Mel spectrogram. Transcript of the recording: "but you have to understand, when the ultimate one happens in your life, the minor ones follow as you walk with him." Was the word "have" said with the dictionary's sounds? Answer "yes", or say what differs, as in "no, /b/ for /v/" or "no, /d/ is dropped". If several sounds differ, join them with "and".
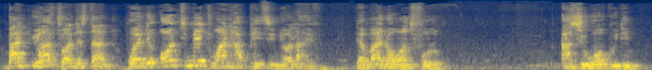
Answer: no, /f/ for /v/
